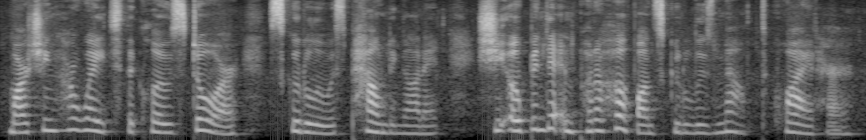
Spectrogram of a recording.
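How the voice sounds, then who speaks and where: A woman's voice: mid-range voice, brisk, darkish tone. A woman reading scripted story narration as the narrator of a fan fiction.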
